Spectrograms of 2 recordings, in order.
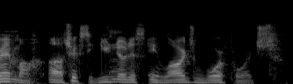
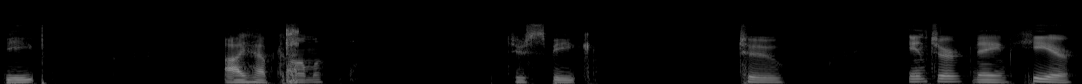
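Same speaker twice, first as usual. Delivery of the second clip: slow stone monotone; much slower than usual. Acted. GM voices robot.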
